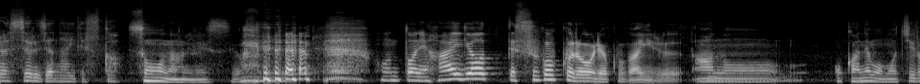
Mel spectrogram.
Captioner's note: laughs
